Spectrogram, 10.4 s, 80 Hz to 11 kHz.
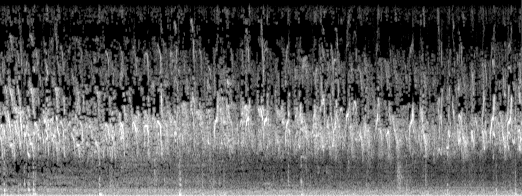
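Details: Newly hatched chicken chicks of Brahma, Sussex, Sultan and İspenç breeds from a hatch on 10.02.2023, many peeping at once in rapid, high, overlapping cheeps, over a steady low machine hum.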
